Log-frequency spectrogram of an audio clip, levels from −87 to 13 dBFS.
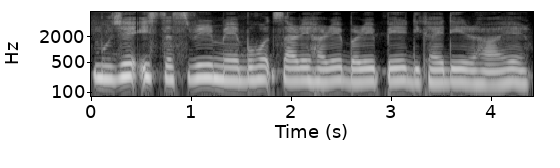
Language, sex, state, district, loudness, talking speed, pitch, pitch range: Hindi, female, Arunachal Pradesh, Longding, -15 LUFS, 175 wpm, 185 Hz, 175-205 Hz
